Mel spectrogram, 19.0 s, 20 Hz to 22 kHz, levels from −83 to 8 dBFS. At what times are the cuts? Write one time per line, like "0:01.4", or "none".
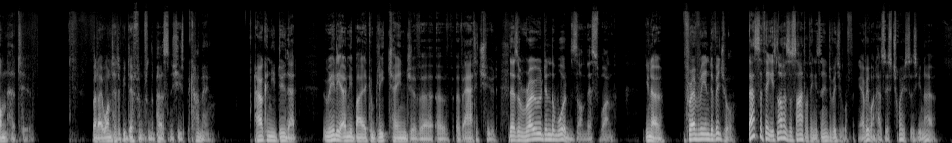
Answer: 0:10.1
